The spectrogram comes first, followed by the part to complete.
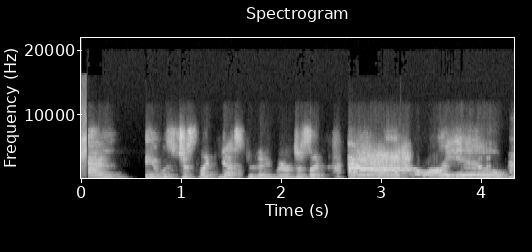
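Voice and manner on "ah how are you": excited reunion greeting. Retold or imitated. Recalling seeing old castmates again, an excited high shout of greeting. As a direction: greet old friends like it was yesterday.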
